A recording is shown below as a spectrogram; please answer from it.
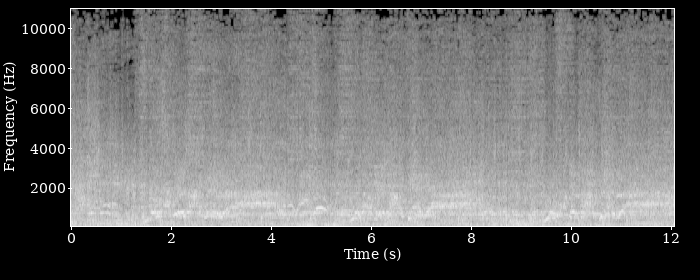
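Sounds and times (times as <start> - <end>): crowd yelling and singing along: 0.0 - 12.0
heavy rock band playing: 0.0 - 12.0.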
